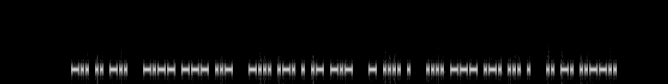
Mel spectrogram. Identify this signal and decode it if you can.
Morse code, heard as a keyed tone, about 50 wpm, 700 Hz. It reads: DID YOU BREAK THE HORSE IN?
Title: Sentences from Top 1000 Words - Review Part 6 - 50wpm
